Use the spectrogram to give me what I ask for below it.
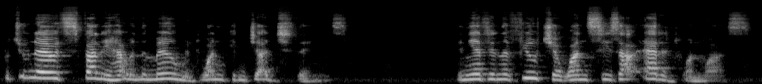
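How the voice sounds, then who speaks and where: Seance medium channeling, man playing a cultured gentleman spirit, chatty, polite, reminiscing, husky, bright. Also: extremely high pitch, lively intonation, measured pace, full character voice, poor audio. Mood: genial, musing. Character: chatty cultured gentleman spirit guide, London art patron.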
